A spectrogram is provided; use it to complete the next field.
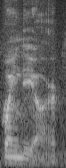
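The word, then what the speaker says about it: cuendillar: broken, being made of unbreakable, how do you pronounce it? Quaindiar?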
